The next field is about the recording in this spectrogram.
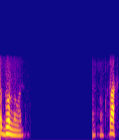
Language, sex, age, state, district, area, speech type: Bengali, male, 18-30, West Bengal, Purba Medinipur, rural, conversation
